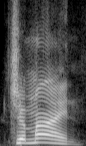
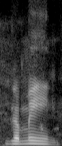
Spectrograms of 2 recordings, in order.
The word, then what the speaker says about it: Gamine: Jamine. Is that fact? No. Okay. Gamine. I'm gonna say Gamine. Just like game with an NE on it. Gamine.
